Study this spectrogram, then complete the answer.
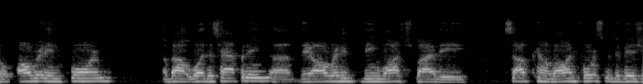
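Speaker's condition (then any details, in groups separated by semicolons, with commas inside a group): No condition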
